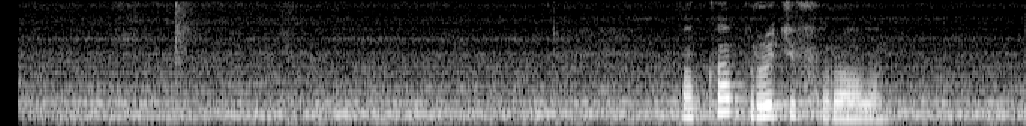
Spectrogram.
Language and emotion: Russian, neutral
